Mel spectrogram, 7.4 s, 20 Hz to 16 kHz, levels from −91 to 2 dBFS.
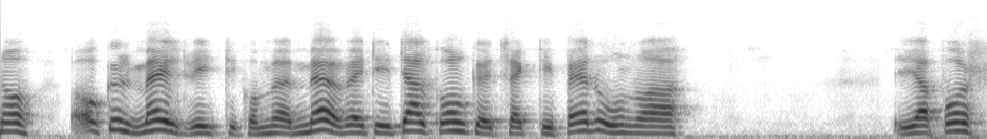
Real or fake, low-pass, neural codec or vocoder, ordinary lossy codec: fake; 10.8 kHz; codec, 24 kHz, 1.2 kbps, DualCodec; Opus, 32 kbps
